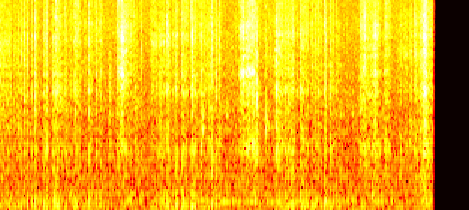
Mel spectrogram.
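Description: A black metal nail file rasps along the side of a solid white bar of soap held in the hand, shaking fine soap powder loose. It makes a steady, dense scratching with a bright, hissy top and a low rumble underneath. The sound swells in a few brighter strokes before cutting off abruptly near the end.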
